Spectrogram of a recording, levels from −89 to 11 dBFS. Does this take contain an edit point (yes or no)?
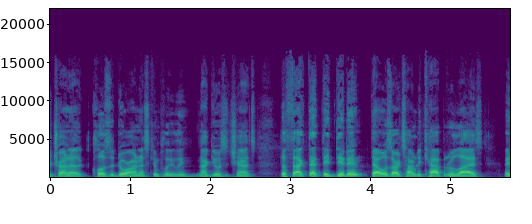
yes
